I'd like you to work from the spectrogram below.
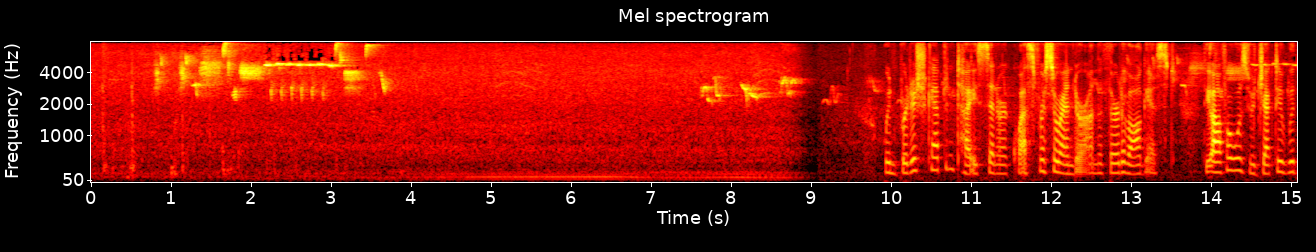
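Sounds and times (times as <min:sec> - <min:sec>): songbirds chirping and whistling: 0:00.2 - 0:03.9, 0:07.6 - 0:10.4, 0:13.5 - 0:15.0.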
